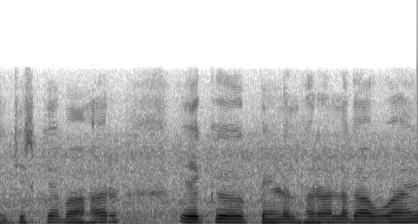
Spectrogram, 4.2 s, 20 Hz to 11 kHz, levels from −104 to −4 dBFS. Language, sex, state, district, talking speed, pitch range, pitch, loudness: Hindi, male, Uttar Pradesh, Lucknow, 130 wpm, 135-145 Hz, 140 Hz, -17 LUFS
